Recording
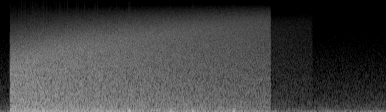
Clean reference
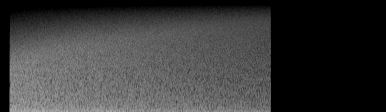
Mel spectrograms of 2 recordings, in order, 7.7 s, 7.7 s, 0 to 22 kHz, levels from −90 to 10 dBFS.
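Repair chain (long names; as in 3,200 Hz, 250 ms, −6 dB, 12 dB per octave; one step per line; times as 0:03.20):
clipped peaks rebuilt −18.5 dBFS
high-pass at the plosives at 0:02.55/0:03.38/0:03.82/0:04.64
noise reduction from a noise print 30 dB
echo removal 838 ms −21.5 dB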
